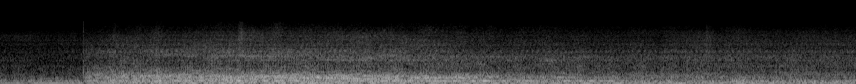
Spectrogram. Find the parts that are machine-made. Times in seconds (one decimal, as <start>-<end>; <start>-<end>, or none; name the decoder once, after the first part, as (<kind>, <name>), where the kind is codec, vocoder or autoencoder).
0.0-4.5 (autoencoder, DAC-VAE); 5.0-8.6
